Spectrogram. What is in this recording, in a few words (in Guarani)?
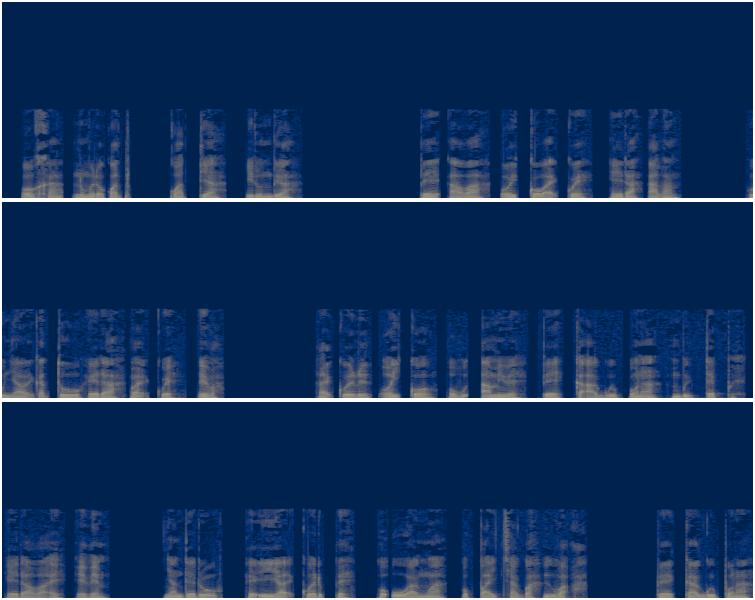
guarani mbya; good news and words of life; bible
